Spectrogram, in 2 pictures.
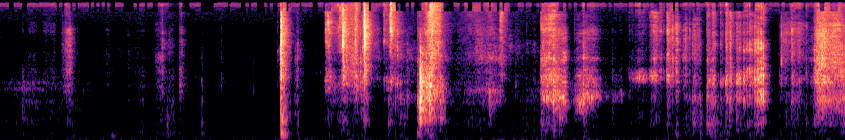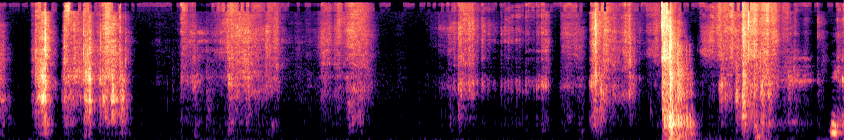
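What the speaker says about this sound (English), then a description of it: "And then I'll cut that out, and then I'll round the corners on that as well." Scissors cutting paper for a travel junk journal, close snipping and sliding strokes in irregular bursts after a quiet start, one sharper snip near the end.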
